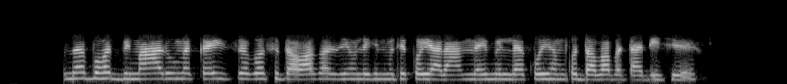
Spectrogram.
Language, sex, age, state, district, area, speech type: Hindi, female, 18-30, Uttar Pradesh, Chandauli, urban, conversation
